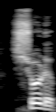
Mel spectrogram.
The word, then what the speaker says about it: should: रखेंगे, तो यहाँ पर शुल्ड नहीं पढ़ेंगे, शुड पढ़ेंगे, तो SHOULD, तो यहाँ पर शुड पढ़ा जाता है।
